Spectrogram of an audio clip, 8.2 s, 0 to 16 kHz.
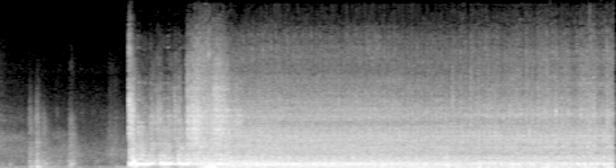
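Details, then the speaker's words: M151 petrol engine after carburetor fix, started with about three-quarter choke: a few clicks, then catches and settles into a steady, even idle, much better. "so hmm that sounds a whole lot better"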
